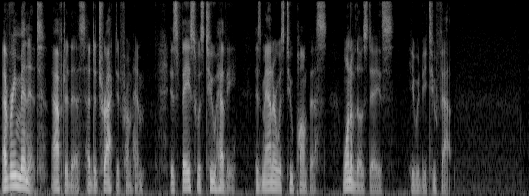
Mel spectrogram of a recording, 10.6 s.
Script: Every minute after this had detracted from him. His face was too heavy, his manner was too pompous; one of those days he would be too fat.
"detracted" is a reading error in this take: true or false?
false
